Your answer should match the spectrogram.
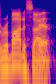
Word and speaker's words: roboticide: Detective Elijah Bailey is called to the spacer world Aurora to solve a bizarre case of roboticide. Is that how you say it? – Sure. – It's like homicide. – It's like, yeah, roboticide.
